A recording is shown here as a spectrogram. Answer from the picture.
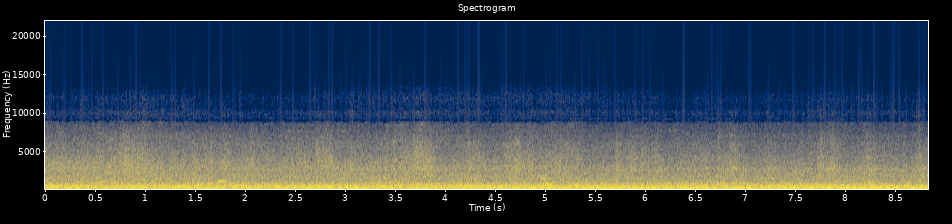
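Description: Electric cog-railway train to Rochers-de-Naye running: a steady low motor hum under even rolling noise.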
